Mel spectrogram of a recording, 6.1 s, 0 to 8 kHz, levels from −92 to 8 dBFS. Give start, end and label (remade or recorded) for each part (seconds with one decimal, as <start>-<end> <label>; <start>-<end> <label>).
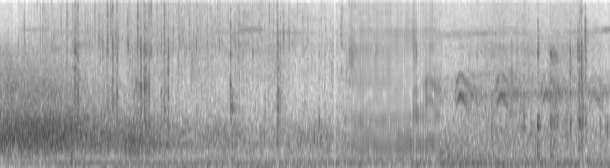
0.0-3.5 recorded; 3.5-4.4 remade; 4.4-6.1 recorded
